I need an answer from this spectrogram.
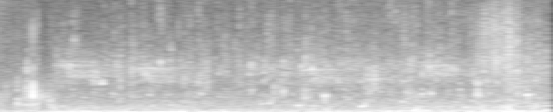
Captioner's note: running water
